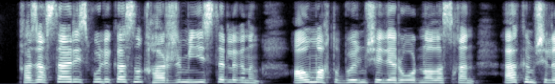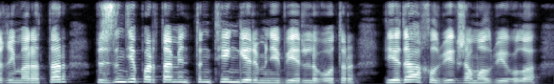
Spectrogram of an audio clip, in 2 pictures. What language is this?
Kazakh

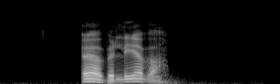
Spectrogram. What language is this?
Swedish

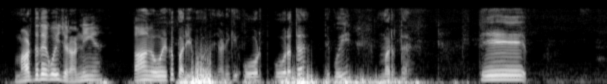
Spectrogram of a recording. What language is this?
Dogri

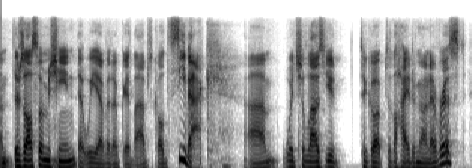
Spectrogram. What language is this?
English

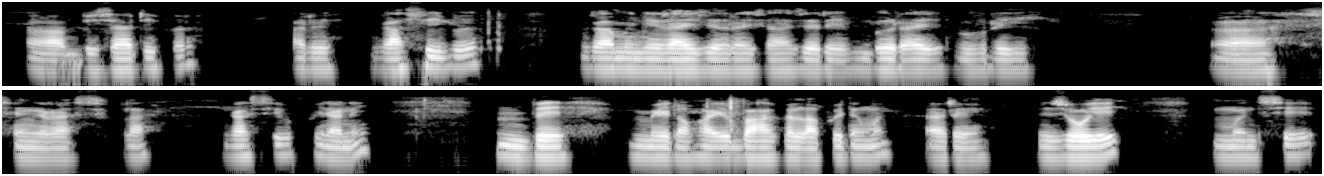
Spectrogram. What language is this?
Bodo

